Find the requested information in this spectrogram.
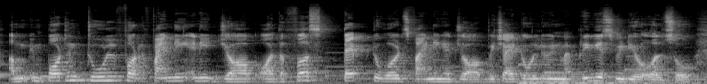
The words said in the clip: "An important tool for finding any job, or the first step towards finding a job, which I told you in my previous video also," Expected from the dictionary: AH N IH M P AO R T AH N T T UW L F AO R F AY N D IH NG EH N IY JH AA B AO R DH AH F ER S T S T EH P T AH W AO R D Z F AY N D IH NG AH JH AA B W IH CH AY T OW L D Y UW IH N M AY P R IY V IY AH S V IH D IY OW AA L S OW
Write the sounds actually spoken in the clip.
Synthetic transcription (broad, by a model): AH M IH M P AO R T AH N T T UW L F AO R F AY N D IH NG EH N IY JH AA B AO R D AH F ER T S T EH P T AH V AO R D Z F AY N D IH NG AH JH AA B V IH CH AY T OW L D Y UW IH N M AY P R IY V IY AH S V IH D IY OW AA L S OW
